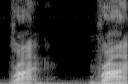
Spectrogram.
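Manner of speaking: very loud, high yell at the top of the lungs.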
